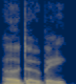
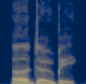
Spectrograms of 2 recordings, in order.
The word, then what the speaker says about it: Adobe: Then do, which rhymes with go. And finally, bee, like the buzzing insect. Now say it with me. A-doh-bee.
